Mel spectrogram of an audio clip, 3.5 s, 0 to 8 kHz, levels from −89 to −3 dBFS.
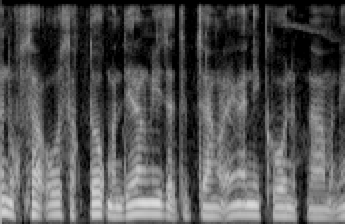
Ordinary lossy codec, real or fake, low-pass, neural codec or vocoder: none; real; 7.2 kHz; none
